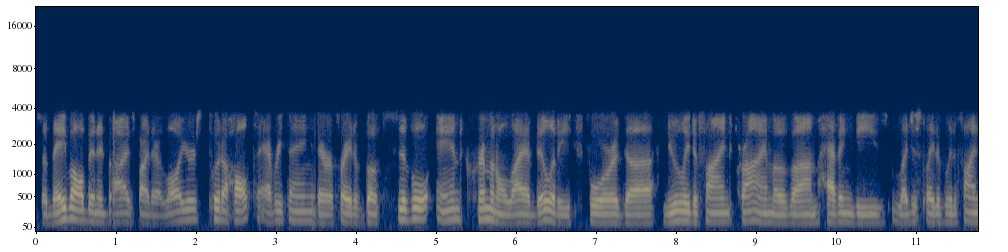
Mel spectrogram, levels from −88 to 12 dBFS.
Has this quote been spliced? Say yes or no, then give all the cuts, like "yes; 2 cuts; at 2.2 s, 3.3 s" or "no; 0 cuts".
yes; 4 cuts; at 2.1 s, 6.8 s, 7.8 s, 10.6 s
